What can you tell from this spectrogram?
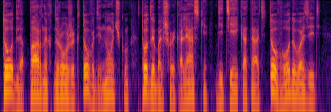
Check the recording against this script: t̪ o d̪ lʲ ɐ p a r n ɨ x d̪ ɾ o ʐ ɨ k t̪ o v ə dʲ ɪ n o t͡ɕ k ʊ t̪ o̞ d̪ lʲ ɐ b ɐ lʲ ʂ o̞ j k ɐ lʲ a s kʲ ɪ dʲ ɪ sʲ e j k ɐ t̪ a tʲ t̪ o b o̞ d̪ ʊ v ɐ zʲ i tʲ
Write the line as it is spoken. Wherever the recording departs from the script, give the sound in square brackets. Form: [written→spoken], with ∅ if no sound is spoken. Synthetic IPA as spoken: t̪ o d̪ lʲ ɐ p a r n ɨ x d̪ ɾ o ʐ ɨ k t̪ o v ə dʲ ɪ n o t͡ɕ k ʊ t̪ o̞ d̪ lʲ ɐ b ɐ lʲ ʂ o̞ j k ɐ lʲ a s kʲ ɪ dʲ ɪ [sʲ→tʲ] e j k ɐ t̪ a tʲ t̪ o [b→v] o̞ d̪ ʊ v ɐ zʲ i tʲ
